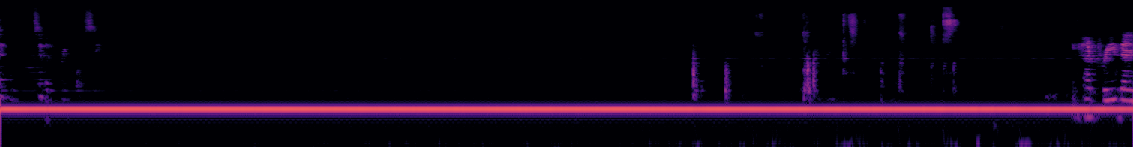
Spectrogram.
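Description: A pure, steady low sine tone played for root chakra healing hums continuously at constant loudness throughout, with only faint scattered clicks beneath it.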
